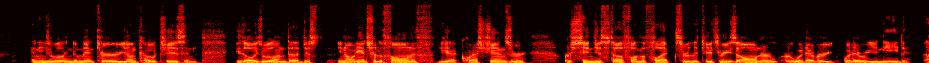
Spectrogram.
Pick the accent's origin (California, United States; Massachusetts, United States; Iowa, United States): Iowa, United States; growing up in Iowa, it's hard not to know about Western Christian of Hull.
